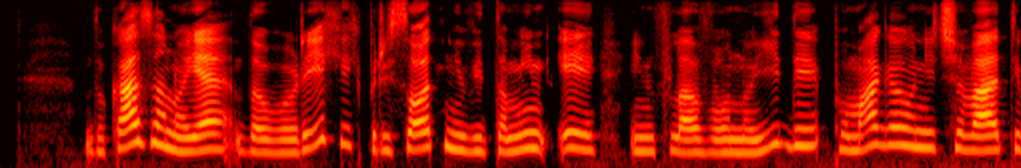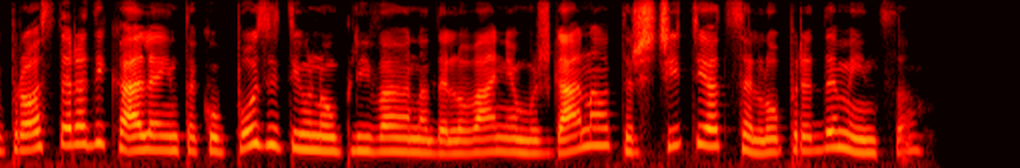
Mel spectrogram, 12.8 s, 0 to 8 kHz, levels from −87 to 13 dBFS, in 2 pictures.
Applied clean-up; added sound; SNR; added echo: neural mask model Resemble Enhance denoiser.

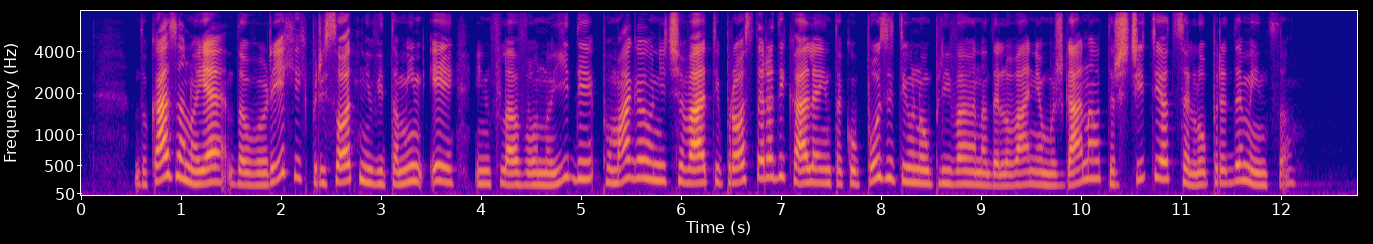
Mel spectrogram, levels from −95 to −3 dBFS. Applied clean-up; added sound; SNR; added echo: none; none; none; none.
